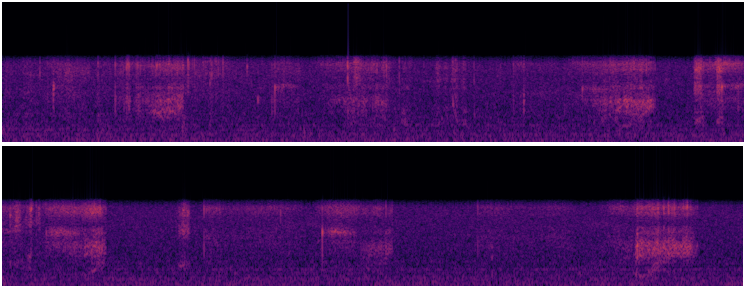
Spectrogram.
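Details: Young girl crashed asleep on the couch after a full day of play, soft noisy nasal snoring breaths every few seconds in a quiet room.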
